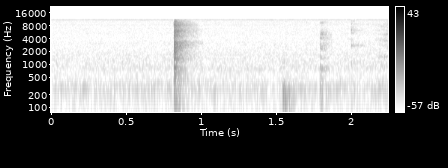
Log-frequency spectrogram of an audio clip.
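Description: Near silence broken by one short, sharp click about a second in, followed by two much fainter ticks.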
